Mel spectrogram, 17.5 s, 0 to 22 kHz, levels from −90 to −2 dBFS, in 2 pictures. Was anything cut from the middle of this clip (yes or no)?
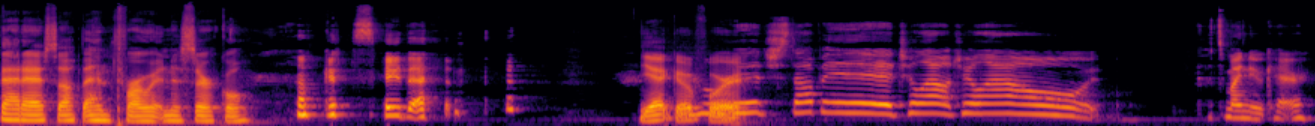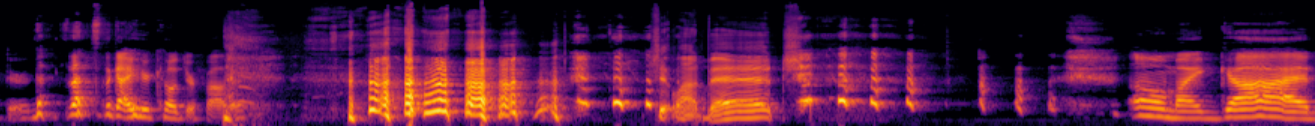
yes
